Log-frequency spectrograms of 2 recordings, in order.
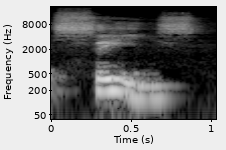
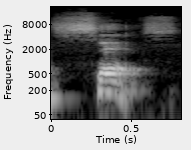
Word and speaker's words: says: Aqui prestando atenção na pronúncia, né, dessa palavra aqui, é says. Muita gente pronuncia says, mas não, é says.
